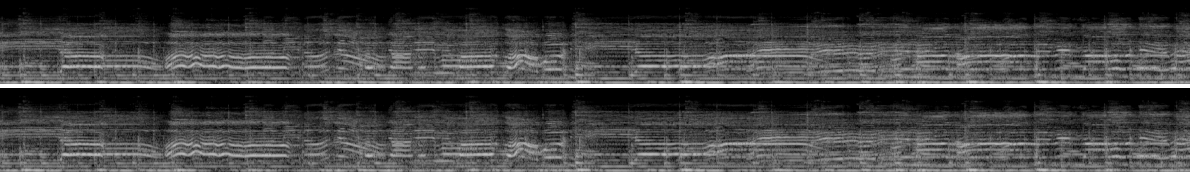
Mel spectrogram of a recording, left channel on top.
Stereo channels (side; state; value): both; identical; correlation 1.00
